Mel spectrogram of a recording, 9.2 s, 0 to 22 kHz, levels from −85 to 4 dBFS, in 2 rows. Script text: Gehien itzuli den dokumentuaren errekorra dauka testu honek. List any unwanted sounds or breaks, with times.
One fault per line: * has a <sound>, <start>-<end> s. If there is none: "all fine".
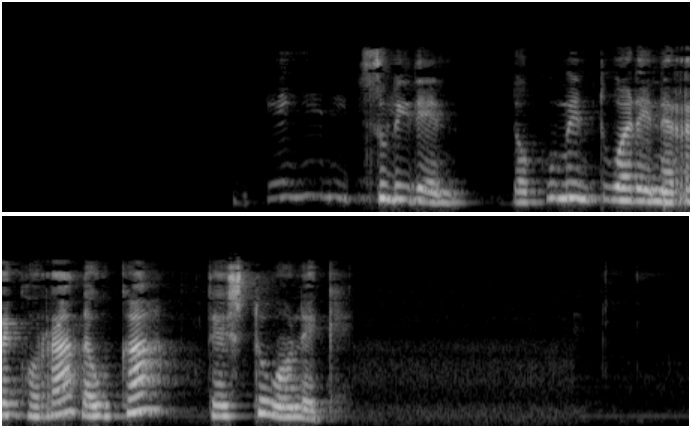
all fine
